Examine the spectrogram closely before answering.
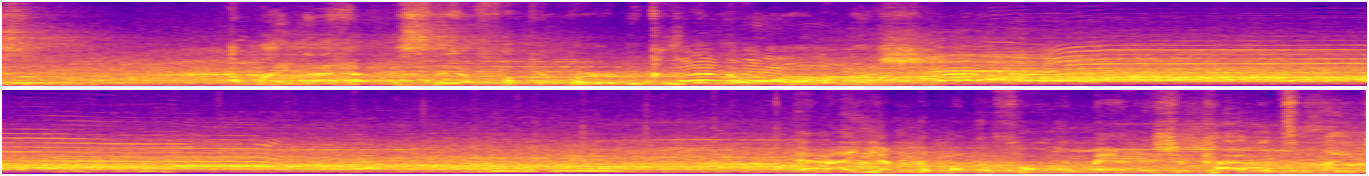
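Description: A large crowd cheers and sings along in a big echoing arena.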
